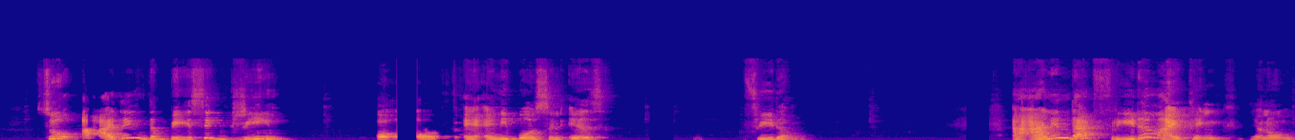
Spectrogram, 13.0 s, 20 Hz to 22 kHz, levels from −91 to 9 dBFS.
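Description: The speech drops to complete silence three times: at 3.97 s for about 205 ms, at 6.50 s, just after "person is", for about 240 ms, and at 9.66 s for about 233 ms. Each gap is a clean cut with no noise or fading. The pattern points to a Bluetooth stall, likely from radio interference delaying packets until the headphones' playback buffer emptied, so audio paused until the retransmitted data arrived.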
